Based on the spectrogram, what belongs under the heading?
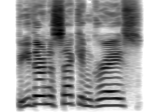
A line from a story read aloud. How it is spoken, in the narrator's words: yelled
